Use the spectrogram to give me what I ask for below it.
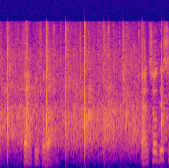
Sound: applause

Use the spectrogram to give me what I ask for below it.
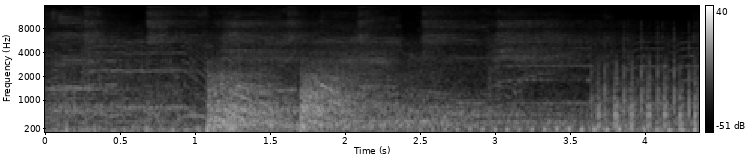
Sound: bullets firing

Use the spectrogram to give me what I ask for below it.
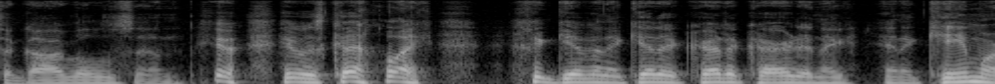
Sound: laughs

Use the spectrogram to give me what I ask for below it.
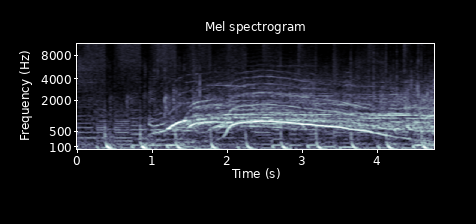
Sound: energetic music; audience claps

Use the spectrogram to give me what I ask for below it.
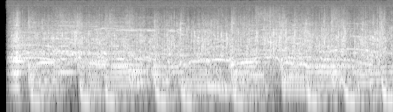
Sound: audience cheering

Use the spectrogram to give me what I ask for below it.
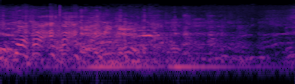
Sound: audience and panel laughing

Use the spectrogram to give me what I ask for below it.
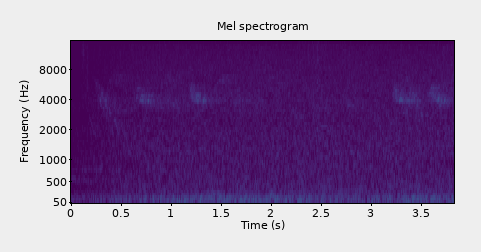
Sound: birds chirping

